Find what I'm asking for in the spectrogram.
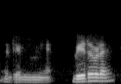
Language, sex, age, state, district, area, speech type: Malayalam, male, 18-30, Kerala, Idukki, rural, conversation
